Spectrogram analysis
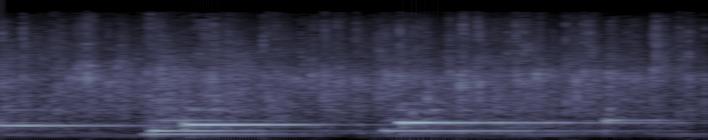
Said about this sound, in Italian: Forte questo applauso per il Signore.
